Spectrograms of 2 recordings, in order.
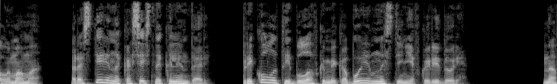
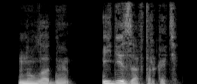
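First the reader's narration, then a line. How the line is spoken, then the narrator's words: Glum summing up. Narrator (Russian): уныло подытожила мама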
